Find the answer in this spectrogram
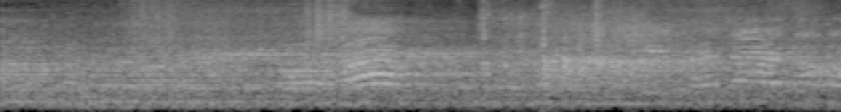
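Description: Shouts of encouragement from a few spectators in a near-empty arena, with several sharp claps between them.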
